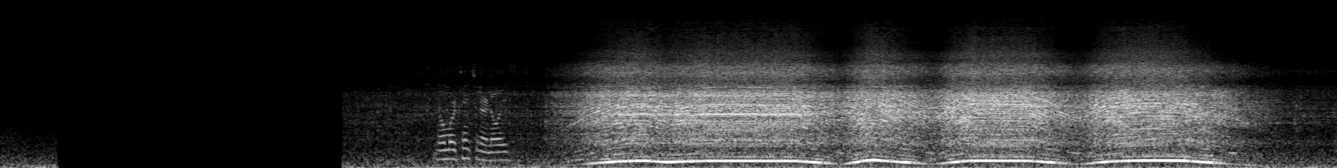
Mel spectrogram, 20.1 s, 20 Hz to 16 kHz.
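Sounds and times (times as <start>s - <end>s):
car engine revving: 5.2s - 20.0s.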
